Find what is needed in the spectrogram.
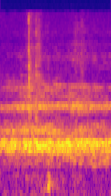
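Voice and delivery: hushed breathy gasp of alarm; sharp gasp. Acted. Teacher reacting to the lightning, startled gasp.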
